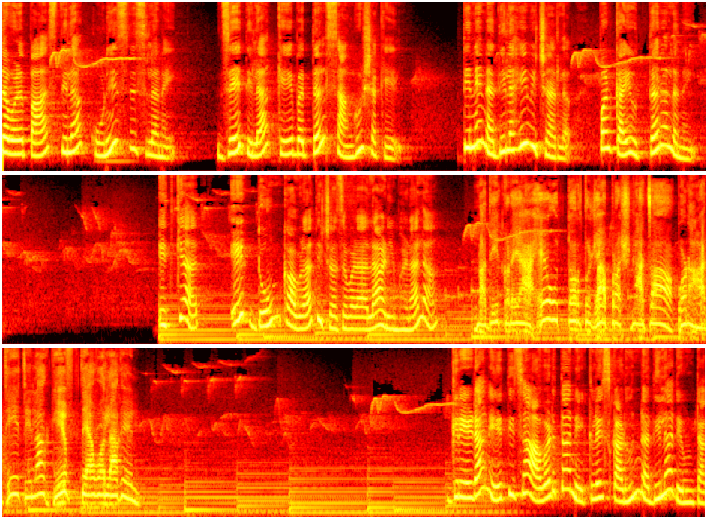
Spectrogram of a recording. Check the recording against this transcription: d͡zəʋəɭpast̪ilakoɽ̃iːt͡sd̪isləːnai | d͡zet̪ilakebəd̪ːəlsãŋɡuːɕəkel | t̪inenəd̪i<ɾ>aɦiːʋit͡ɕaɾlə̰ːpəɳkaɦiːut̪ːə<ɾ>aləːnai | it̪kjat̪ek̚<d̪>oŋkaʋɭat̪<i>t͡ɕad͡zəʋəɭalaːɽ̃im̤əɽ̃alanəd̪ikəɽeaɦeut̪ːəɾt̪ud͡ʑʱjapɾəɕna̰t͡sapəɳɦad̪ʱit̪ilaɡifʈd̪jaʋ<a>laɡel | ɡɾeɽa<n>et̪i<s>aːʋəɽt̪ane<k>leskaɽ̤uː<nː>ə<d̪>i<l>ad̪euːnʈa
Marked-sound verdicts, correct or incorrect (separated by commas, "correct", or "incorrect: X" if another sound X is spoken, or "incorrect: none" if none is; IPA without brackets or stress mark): incorrect: l, correct, correct, correct, incorrect: ə, correct, incorrect: t͡s, correct, correct, correct, correct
